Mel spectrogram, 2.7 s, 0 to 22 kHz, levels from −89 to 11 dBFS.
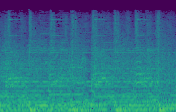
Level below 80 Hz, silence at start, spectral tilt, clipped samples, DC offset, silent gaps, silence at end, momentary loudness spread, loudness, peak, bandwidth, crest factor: -26 dBFS; 0 s; -5 dB/octave; under 0.1%; under 0.1%; none; 0 s; 1 LU; -20 LUFS; -10 dBFS; 16.5 kHz; 10 dB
